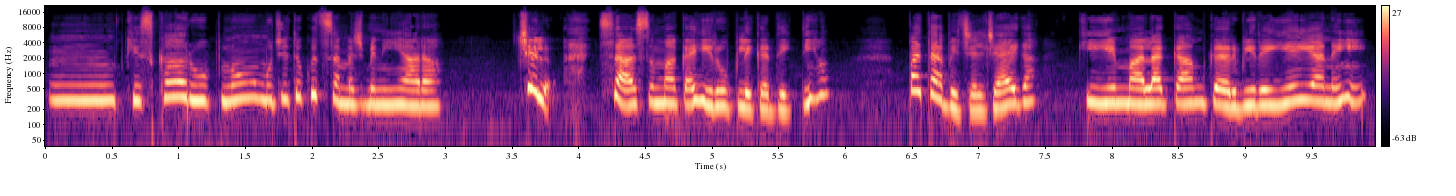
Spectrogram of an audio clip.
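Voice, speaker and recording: Woman acting a high-voiced, expressive young daughter-in-law. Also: moderate pace, no room sound, close to an everyday voice. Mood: musing. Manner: expressive, musing aloud. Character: sly young daughter-in-law, sweet-spoken, mischievous.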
